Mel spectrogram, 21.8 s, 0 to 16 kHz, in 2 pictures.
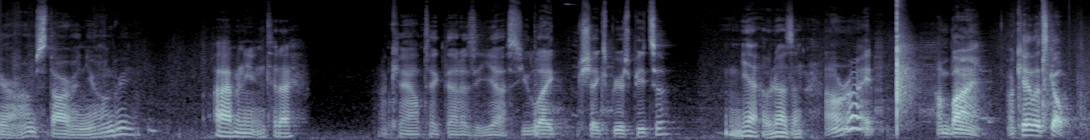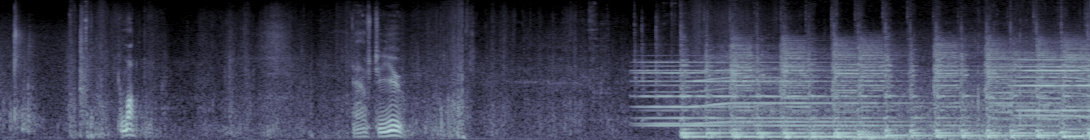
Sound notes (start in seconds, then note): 8.9 Jeff claps; 17.2 rhythmic country rock music with twangy guitar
